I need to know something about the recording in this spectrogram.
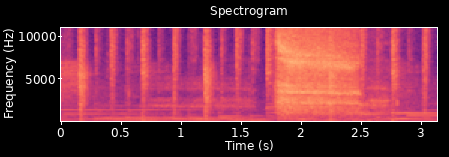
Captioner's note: sighs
